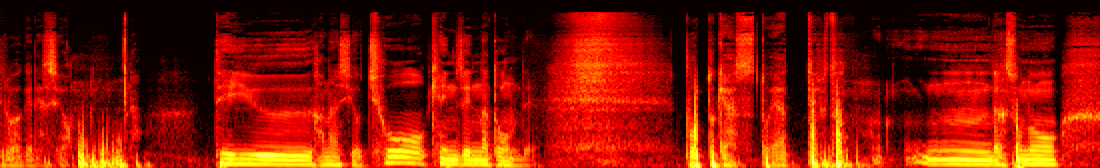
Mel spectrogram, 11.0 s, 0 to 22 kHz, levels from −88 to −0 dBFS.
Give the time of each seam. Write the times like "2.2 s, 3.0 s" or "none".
1.3 s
